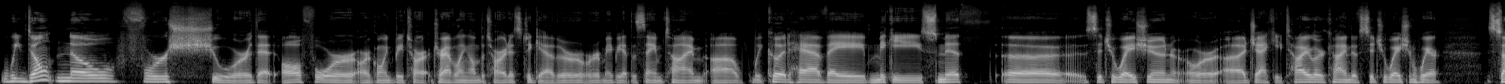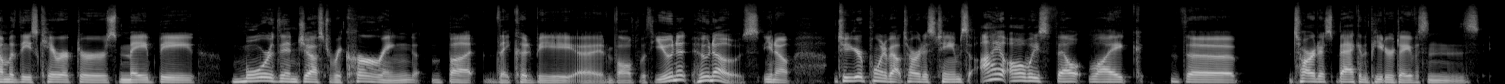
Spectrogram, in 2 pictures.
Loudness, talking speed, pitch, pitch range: -22 LUFS, 160 wpm, 105 Hz, 95-125 Hz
